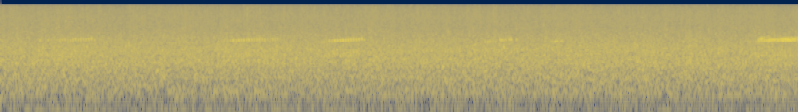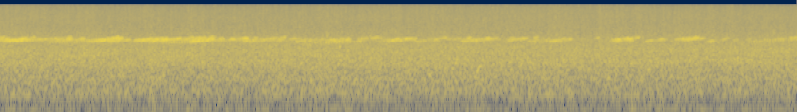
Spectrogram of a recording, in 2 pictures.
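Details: Frogs by a river deep in a pristine forest with moss-covered land; sparse short croaks at first, then from midway a dense run of rapid, rattling calls, all over a steady rushing of river water.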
